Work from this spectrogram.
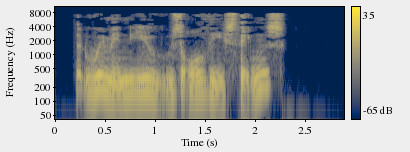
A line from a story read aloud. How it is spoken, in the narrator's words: Inspector Slack, who always knew everything, kindly enlightened him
